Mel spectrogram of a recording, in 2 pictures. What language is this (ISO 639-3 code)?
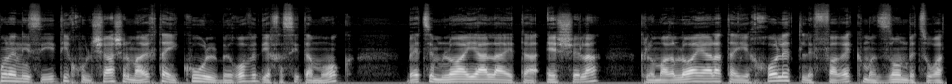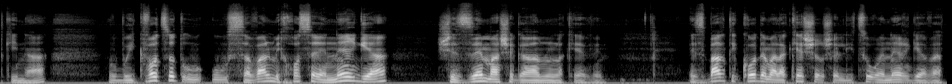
heb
